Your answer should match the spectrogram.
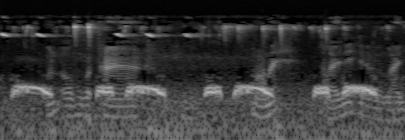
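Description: Spotted dove cooing: repeated phrases of short, arching coos, one after another, falling silent just before the end. Faint high chirps sound above the coos.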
